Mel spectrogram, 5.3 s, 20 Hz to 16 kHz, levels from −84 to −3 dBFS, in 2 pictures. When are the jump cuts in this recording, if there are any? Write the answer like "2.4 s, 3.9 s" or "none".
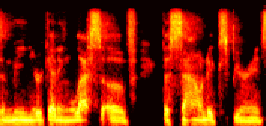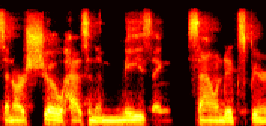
none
